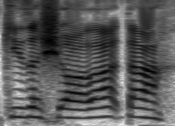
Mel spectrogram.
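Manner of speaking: loud, high Scottish kid impression; imitated Scottish accent. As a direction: mimic your child's broad Scottish accent. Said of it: "they've all got Scottish accents".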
